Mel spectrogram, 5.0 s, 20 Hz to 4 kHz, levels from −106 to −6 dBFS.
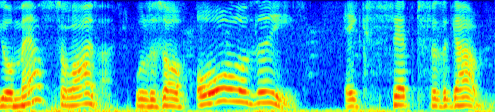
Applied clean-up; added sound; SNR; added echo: none; Bird / Dog; 15 dB; reverberation time 0.2 s.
